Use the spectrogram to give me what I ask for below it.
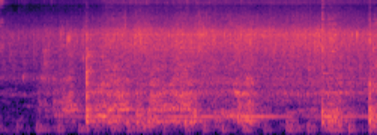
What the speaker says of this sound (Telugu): టమాటా ముక్కలు మగ్గాలి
